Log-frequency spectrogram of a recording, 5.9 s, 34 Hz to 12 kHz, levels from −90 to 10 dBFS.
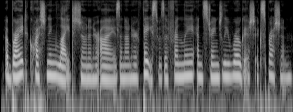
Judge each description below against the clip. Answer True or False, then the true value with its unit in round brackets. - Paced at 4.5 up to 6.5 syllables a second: True (5.1 syllables/s)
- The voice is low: False (205 Hz)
